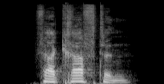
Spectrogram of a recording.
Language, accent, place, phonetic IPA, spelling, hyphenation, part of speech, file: German, Germany, Berlin, [fɛʁˈkʁaftn̩], verkraften, ver‧kraf‧ten, verb, De-verkraften.ogg
- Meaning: to bear, stand, manage, cope with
